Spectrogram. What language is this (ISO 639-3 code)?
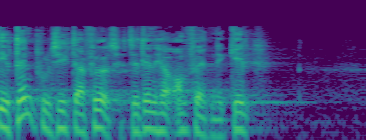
dan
